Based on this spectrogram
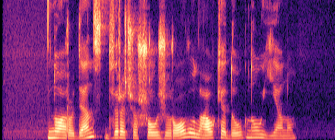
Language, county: Lithuanian, Šiauliai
